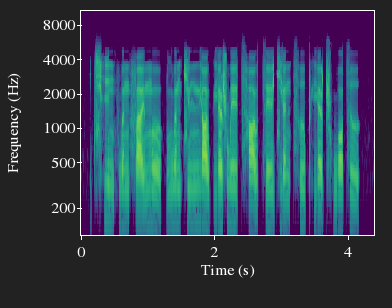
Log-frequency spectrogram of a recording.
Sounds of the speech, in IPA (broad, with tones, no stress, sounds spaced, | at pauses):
t͡ɕʰ i˥˩ n f w ə˥ n f a˧˥ ɪ̯ m ɤ˥˩ | l w ə˥˩ n t͡ɕ y˥ n n̪ j ɑ˥˩ ʊ̯ p j ɛ˥ ʂ w e˥˩ ɪ̯ t͡sʰ ɑ˨˩ ʊ̯ t͡s e˥ ɪ̯ t͡ɕ j ɛ˨˩ n t͡sʰ ɹ̩˥ pʰ j ɛ˨˩ ʈ͡ʂʰ w ɔ˥ t͡s ɹ̩˥˩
